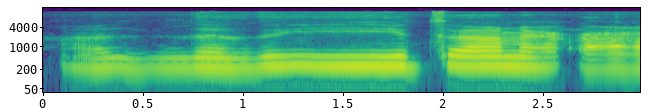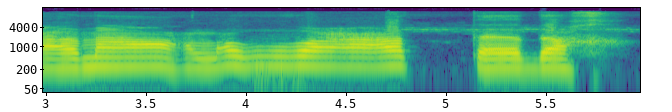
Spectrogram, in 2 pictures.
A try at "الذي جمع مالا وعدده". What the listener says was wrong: மாலவ் அல்ல, மீம்ல ஐன உச்சரிக்க வேணாம், அதை நோமலா உச்சரிக்கும். மேலவு நோமலா ஓதுங்க. போகக்கூடாது, நீட்டக்கூடாது.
